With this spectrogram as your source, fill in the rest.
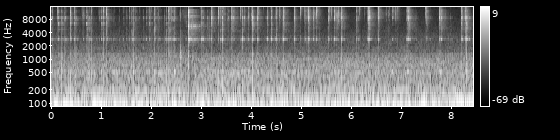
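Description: An empty, hollow, clear glass mason jar is held on its side while long acrylic nails tap quickly on its base and rim. The result is a steady stream of bright, glassy clinks with a short ring near 2.9 kHz, over a constant low rumble.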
